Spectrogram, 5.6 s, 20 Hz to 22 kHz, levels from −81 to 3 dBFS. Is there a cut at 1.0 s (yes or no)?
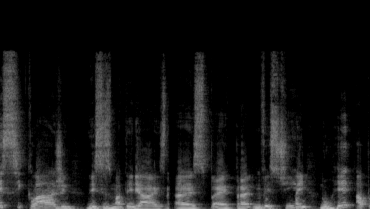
no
